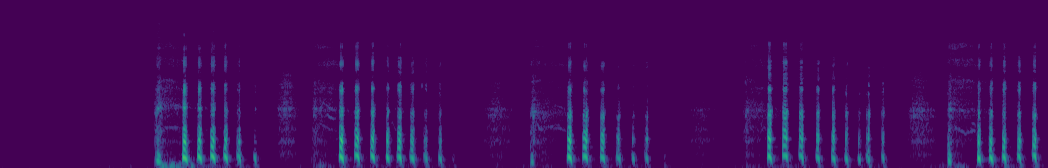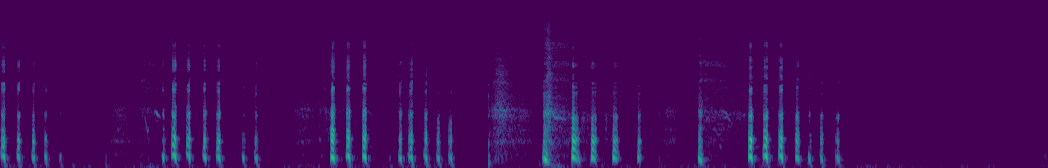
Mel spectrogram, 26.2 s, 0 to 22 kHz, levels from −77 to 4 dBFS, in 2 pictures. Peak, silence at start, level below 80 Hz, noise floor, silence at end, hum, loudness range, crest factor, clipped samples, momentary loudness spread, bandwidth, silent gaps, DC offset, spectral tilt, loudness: -12 dBFS; 1.95 s; -66 dBFS; -88 dBFS; 2.6 s; none; 4 LU; 26 dB; under 0.1%; 21 LU; 13.5 kHz; none; under 0.1%; -6.5 dB/octave; -35 LUFS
